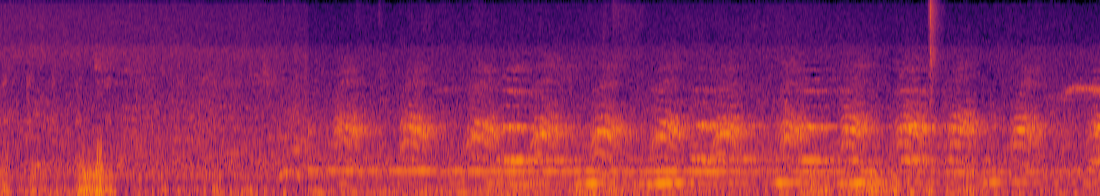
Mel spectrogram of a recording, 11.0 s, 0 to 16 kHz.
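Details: A Müller's Bornean gibbon swinging around its enclosure at Higashiyama Zoo in May 2010 gives a quick series of short, wavering hoots over a steady background hum.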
